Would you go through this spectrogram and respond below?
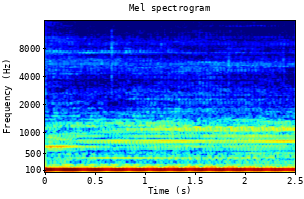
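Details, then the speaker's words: Doyle Garage Air-N-Vac Station air compressor running after switch-on, adjustable relief valve (up to 100 psi) starting to relieve as the hose fills; steady low hum with even pulse, no knock or squeal: normal running. "hose is going to fill with air, and you'll hear it starts relief. It's relieving now, okay?"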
